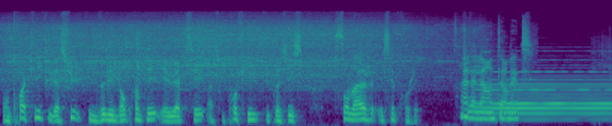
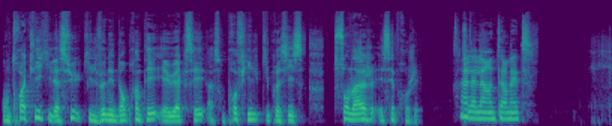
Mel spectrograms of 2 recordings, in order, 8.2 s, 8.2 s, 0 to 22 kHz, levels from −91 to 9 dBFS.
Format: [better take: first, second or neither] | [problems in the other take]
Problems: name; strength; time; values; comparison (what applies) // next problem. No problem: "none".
second | background music; loud; throughout; 2 dB below the speech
